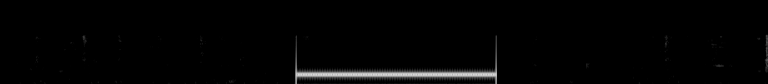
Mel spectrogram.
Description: Ringback tone (North America), 440 + 480 Hz.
